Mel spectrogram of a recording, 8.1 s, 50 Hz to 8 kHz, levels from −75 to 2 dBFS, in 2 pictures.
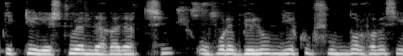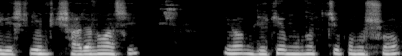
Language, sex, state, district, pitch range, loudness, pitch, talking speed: Bengali, male, West Bengal, North 24 Parganas, 185-205 Hz, -17 LUFS, 195 Hz, 150 wpm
